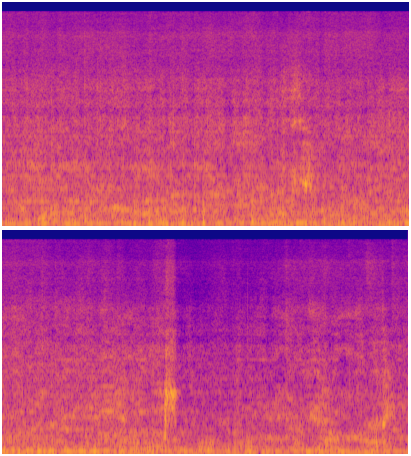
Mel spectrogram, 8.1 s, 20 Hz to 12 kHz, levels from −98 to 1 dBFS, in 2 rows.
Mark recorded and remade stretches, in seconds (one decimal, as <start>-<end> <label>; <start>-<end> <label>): 0.0-8.1 remade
